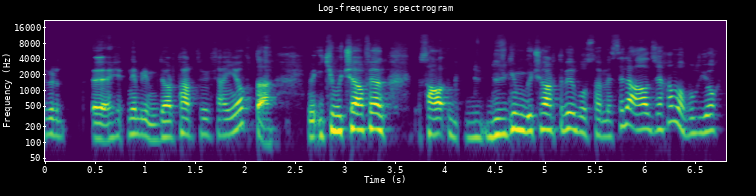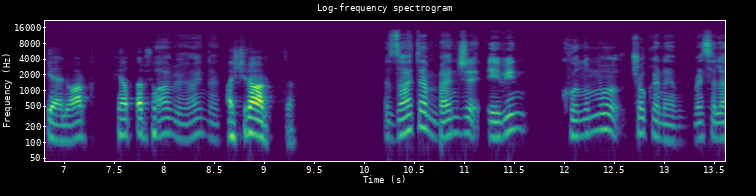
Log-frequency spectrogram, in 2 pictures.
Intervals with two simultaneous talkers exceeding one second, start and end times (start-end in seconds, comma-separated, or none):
none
